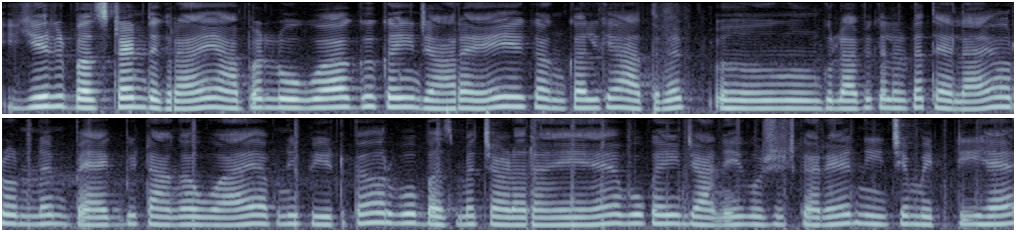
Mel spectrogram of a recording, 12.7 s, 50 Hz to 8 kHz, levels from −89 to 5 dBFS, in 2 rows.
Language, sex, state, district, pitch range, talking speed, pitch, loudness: Hindi, female, Bihar, Samastipur, 205-230 Hz, 250 wpm, 220 Hz, -19 LUFS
